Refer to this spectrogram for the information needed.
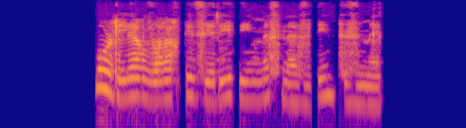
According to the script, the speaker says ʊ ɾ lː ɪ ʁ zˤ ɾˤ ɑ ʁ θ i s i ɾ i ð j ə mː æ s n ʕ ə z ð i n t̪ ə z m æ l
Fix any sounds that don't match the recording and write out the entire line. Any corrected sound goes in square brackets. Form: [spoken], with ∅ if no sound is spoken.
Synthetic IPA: ʊ ɾ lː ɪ ʁ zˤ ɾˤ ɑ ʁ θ i [z] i ɾ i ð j ə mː æ s n ʕ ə z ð i n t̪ ə z m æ l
